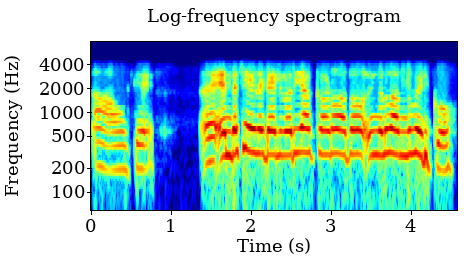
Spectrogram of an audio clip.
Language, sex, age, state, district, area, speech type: Malayalam, female, 18-30, Kerala, Palakkad, rural, conversation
